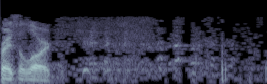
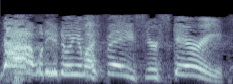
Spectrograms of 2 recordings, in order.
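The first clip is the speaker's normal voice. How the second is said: put-on frightened child; 10 semitones higher, 7 dB louder than usual. Niece frightened by loud uncle.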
